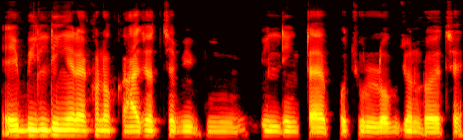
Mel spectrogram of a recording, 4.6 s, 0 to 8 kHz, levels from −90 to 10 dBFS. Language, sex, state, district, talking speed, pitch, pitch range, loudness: Bengali, male, West Bengal, North 24 Parganas, 170 wpm, 100 Hz, 95-110 Hz, -17 LUFS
